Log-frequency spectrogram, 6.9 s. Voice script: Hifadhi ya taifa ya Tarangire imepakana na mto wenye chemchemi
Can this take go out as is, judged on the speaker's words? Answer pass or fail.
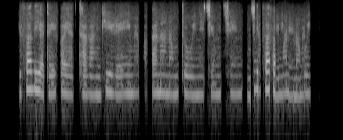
fail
